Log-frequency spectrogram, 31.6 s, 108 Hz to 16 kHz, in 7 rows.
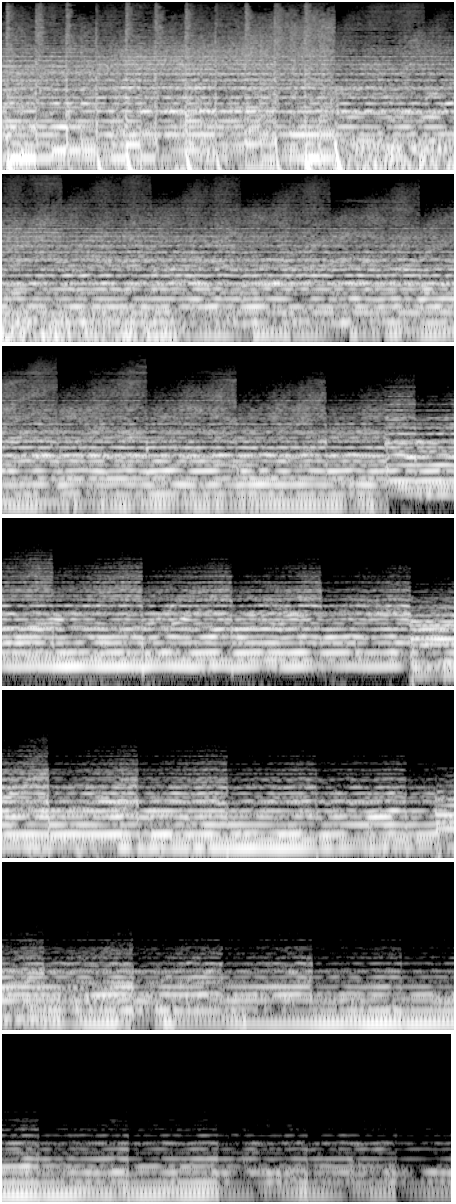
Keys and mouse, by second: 3.7 ctrl+z, 3.9 ctrl+z, 7.0 ctrl+z, 7.2 ctrl+z, 8.2 ctrl+z, 8.6 ctrl+z, 10.2 ctrl+z, 10.8 ctrl+z, 11.0 ctrl+z, 11.4 right click, 11.5 right click, 11.9 ctrl+z, 12.6 ctrl+z, 13.3 ctrl+z, 13.8 ctrl+z, 14.5 ctrl+z, 14.8 ctrl+z, 15.1 ctrl+z, 15.3 ctrl+z, 17.8 ctrl+z, 18.1 ctrl+z, 18.4 ctrl+z, 19.1 ctrl+z, 19.3 ctrl+z, 19.4 ctrl+z, 19.7 ctrl+z, 20.7 ctrl+z, 21.4 ctrl+z, 22.1 ctrl+z, 22.6 ctrl+z, 24.9 ctrl+z, 25.2 ctrl+z, 25.4 ctrl+z, 25.7 ctrl+z, 25.7 right click, 25.8 ctrl+z, 26.0 ctrl+z, 26.5 ctrl+z, 27.2 ctrl+z, 27.6 ctrl+z, 27.8 ctrl+z, 29.1 ctrl+z, 29.2 ctrl+z, 29.6 ctrl+z.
